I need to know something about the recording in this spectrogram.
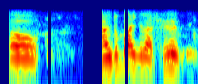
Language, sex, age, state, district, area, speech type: Bodo, male, 60+, Assam, Udalguri, rural, conversation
